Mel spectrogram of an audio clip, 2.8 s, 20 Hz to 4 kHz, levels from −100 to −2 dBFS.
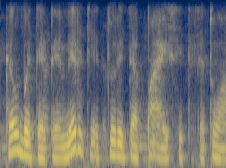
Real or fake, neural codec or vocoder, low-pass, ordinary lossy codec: fake; codec, 44.1 kHz, 7.8 kbps, Pupu-Codec; 3.6 kHz; Opus, 24 kbps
